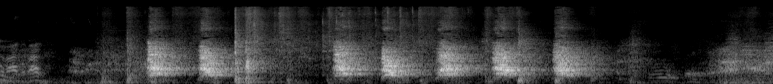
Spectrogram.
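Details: Guard-training session for Rottweiler puppies destined for high-performance guard work, with a steady series of loud barks, about two per second, and some voices in the background.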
